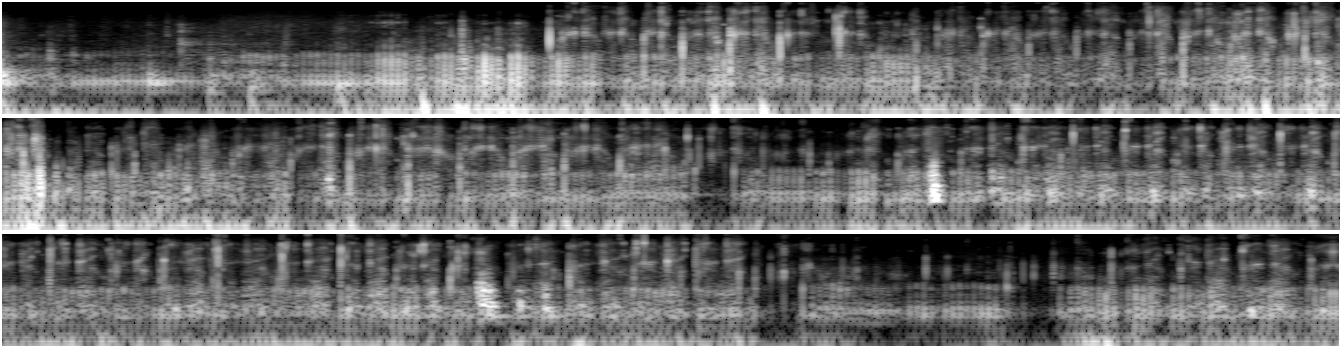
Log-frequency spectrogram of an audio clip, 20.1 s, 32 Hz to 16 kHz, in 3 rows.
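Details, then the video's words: A pet cat named Rang-i, the youngest of the family's cats, purrs close to a 3Dio binaural microphone while grooming its ears; a continuous low purr rides beneath rapid crackly licking strokes, with short quieter gaps near the end. "ASMR 하는 고양이!(Purring & ear licking sound)"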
